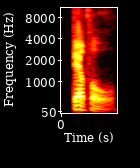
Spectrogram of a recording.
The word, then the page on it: bevel: American English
